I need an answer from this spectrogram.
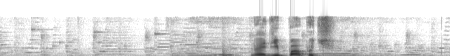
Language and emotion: Russian, neutral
